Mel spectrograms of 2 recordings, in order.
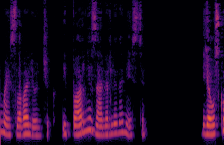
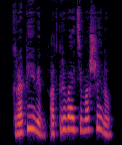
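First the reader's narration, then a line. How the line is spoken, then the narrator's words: Yell. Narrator (Russian): заорала я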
